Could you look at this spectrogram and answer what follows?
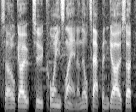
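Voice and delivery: brisk, lively match call; live play-by-play. Real, not acted. Commentator calling the match live, brisk play-by-play. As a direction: keep the call moving with the play.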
